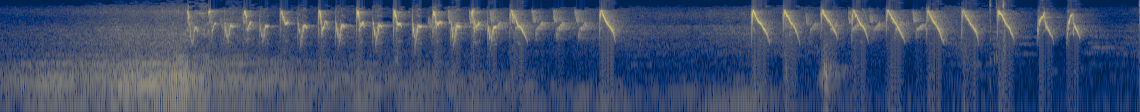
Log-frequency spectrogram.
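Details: Lively Bar-winged prinia song meant as a lure to make other prinias reply: two rapid runs of sharp, high chirping notes, the first long and fast, then a short pause before a second run of louder, downslurred notes.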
